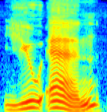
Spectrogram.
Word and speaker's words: un: So the word for a or an before a masculine noun is spelled UN.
